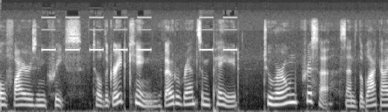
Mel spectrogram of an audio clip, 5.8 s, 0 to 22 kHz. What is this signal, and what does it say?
Beep code, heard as a piezo beeper, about 4150 Hz, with speech in English. 5-2.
